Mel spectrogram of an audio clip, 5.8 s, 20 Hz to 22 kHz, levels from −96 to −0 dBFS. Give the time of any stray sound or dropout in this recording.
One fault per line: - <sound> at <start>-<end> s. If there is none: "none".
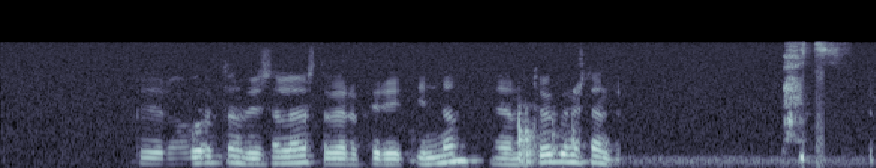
- sneeze at 5.2-5.7 s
